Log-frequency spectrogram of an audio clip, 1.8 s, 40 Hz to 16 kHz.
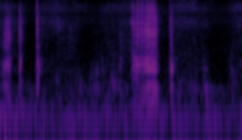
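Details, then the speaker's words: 2022 Toyota Camry SE AWD, about a month old, while driving: sharp, dry creaks in short bursts as the driver's body shifts right over bumps or corners, the seat bolster rubbing against the armrest, over steady road rumble. "When my body shifts to the right, it's the bolstering on this on this chair. So that is you know, it's right up against the armrest."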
